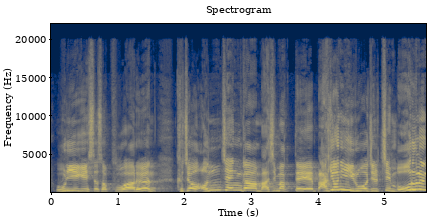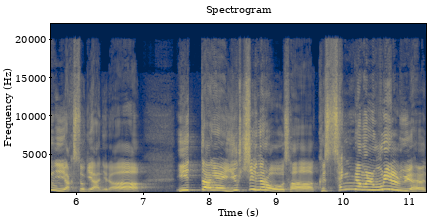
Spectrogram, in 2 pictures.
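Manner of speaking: high, loud, surging proclamation; impassioned preaching. Real, not acted. Pastor proclaiming resurrection to the congregation, impassioned and loud. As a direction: preach it at full force, voice lifted high.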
